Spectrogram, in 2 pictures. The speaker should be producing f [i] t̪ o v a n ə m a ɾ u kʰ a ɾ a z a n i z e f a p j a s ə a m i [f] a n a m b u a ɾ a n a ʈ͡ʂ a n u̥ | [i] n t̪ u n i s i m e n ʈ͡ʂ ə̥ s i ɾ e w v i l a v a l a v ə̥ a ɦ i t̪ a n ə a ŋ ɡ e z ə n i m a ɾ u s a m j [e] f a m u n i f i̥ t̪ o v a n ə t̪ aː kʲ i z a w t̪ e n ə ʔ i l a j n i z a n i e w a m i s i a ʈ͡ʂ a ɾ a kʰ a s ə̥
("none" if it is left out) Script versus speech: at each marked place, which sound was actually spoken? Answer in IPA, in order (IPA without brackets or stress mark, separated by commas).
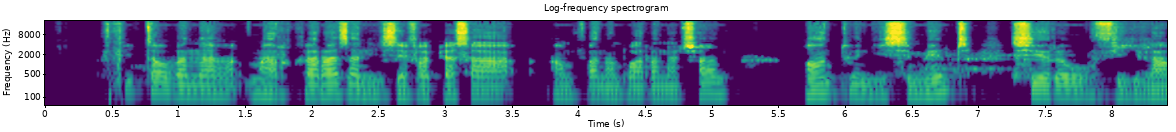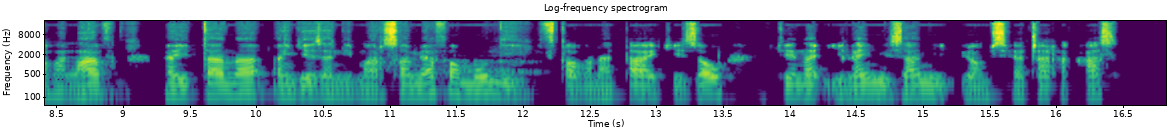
i, f, a, a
